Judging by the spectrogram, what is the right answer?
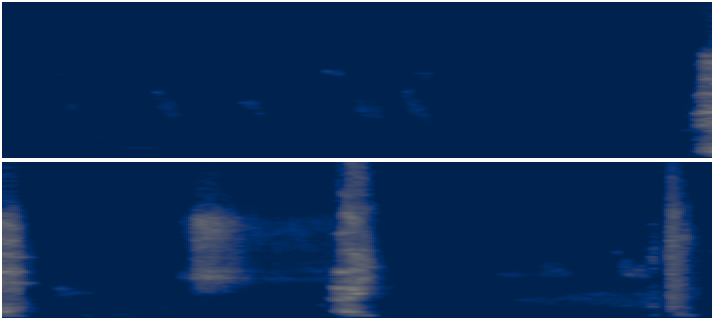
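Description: A person breathing out sharply three times, each breath short and loud, with a fainter hiss between the first two; the breaths fall in the second half, after a stretch of near silence. They keep time with the repetitions of a wooden-sword cutting drill.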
